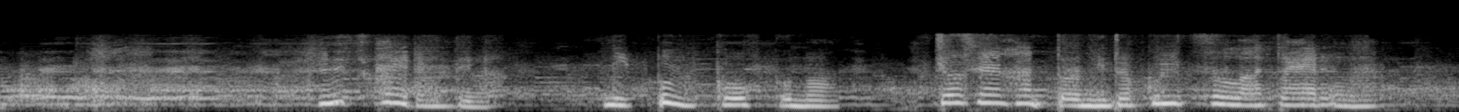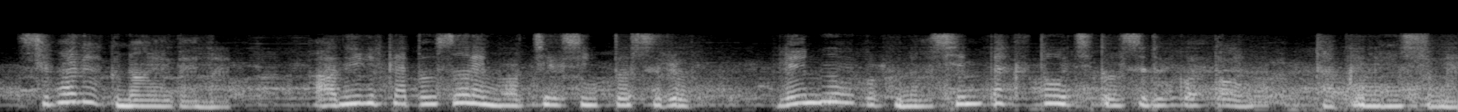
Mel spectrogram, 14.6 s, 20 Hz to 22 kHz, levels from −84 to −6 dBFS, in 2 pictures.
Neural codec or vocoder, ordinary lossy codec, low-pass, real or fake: codec, 16 kHz in and 24 kHz out, 0.6 kbps, FireRedTTS-2 codec; none; 7.2 kHz; fake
